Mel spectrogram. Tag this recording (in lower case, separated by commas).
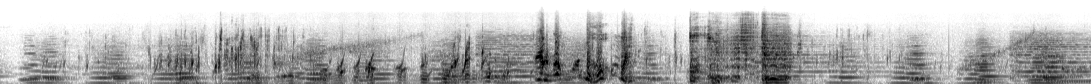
music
